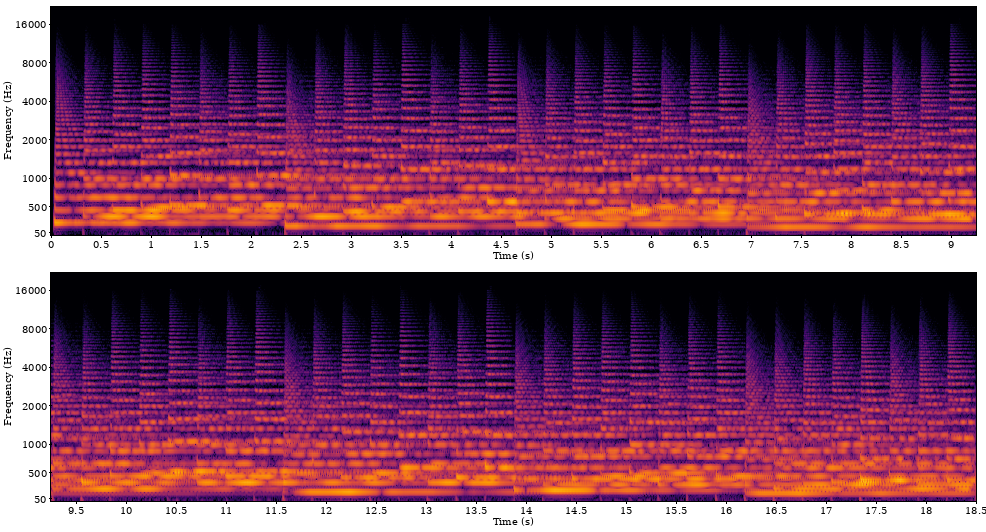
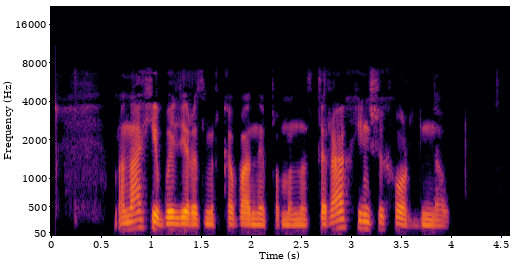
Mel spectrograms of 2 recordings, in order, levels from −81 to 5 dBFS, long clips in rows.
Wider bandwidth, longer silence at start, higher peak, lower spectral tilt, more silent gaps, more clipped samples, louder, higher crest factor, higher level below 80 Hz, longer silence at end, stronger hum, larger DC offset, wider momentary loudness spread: first, 12 kHz vs 7.4 kHz; second, 0 s vs 0.35 s; about the same, -2 dBFS vs -2 dBFS; about the same, -6.5 dB/octave vs -6 dB/octave; neither; neither; first, -17 LUFS vs -21 LUFS; second, 14 dB vs 20 dB; about the same, -58 dBFS vs -60 dBFS; second, 0 s vs 0.6 s; neither; neither; second, 4 LU vs 10 LU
